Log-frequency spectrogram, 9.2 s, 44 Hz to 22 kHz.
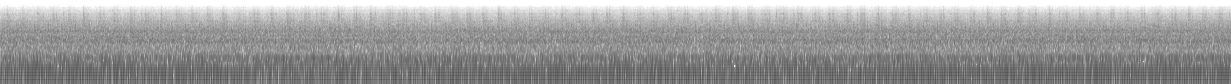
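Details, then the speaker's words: M35A2 military truck diesel, which seems to run out of fuel at higher revs: heavy steady running with loud hiss and faint whistle, turbo spinning; air leak somewhere, location not found. "[Music] and a heck of an air leak somewhere turbo spins at least and turbo spins a picture of that Joseph give it that little [Music]"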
